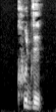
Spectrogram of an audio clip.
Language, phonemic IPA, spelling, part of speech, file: French, /ku.de/, coudée, noun, LL-Q150 (fra)-coudée.wav
- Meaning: cubit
